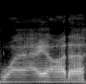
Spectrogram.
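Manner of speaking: soft, under-the-breath mutter, kept to oneself. Retelling a funny scene, quoting a character, imitating a mutter under breath. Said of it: "she mutters under her breath".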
